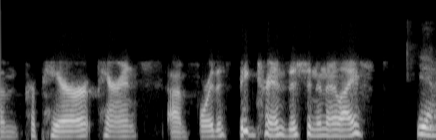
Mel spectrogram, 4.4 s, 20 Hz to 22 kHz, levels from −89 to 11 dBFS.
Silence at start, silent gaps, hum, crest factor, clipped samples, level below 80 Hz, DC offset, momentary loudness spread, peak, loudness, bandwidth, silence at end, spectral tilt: 0 s; 3.96-4.04 s; none; 16 dB; under 0.1%; -58 dBFS; under 0.1%; 10 LU; -2 dBFS; -18 LUFS; 5.4 kHz; 0 s; -8 dB/octave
